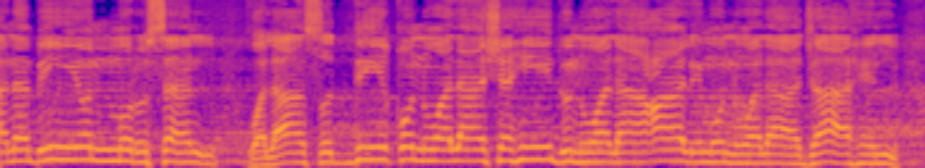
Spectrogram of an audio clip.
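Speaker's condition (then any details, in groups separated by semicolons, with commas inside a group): No condition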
